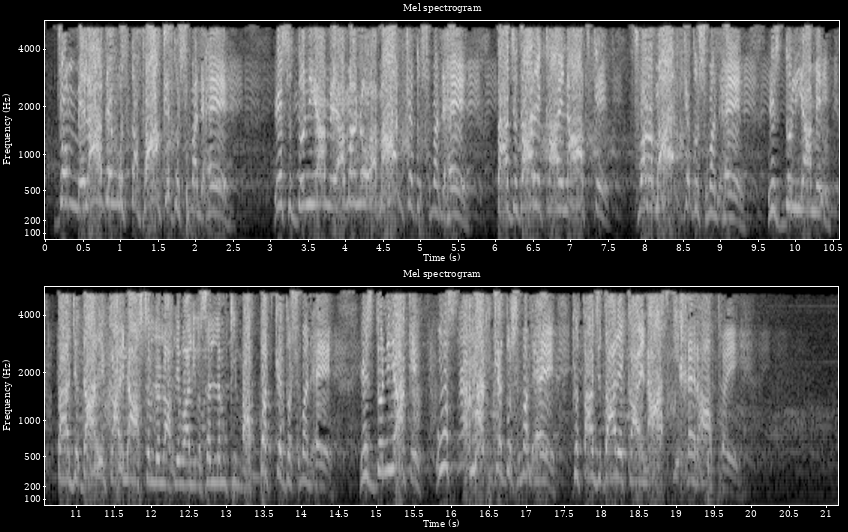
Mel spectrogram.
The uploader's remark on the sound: Event: International Mawlid un Nabi Conference 2010. Place: Minar e Pakistan Lahore.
